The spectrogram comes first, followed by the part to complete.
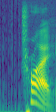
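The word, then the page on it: chuai4: tone 4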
